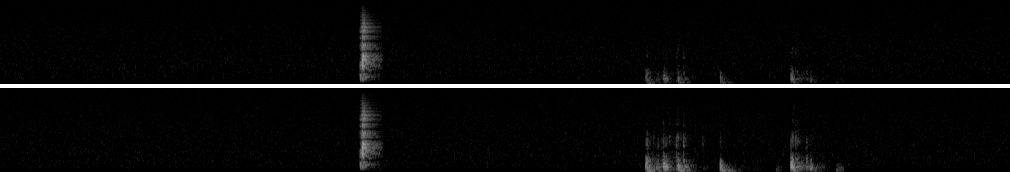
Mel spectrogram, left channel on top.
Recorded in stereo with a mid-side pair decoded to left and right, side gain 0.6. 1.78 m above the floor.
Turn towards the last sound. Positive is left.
turn(degrees=-60)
